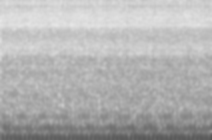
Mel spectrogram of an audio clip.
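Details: Apache diesel generator without glow plugs in freezing weather, after a cold no-start traced to an iced-up needle that was heated: steady even low diesel drone with a smooth regular pulse and no misses, running normally.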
